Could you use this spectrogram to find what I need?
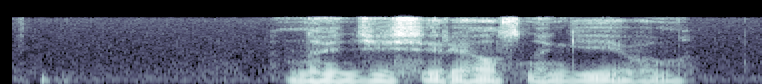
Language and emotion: Russian, neutral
